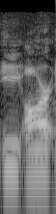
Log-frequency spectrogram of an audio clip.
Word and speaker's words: Er: The first one, his name is Ur, but it's spelled E-R, and I really like to pronounce it Er because he was full of errors.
